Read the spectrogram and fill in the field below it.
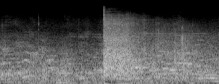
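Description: A starting pistol fires once with a sharp crack.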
